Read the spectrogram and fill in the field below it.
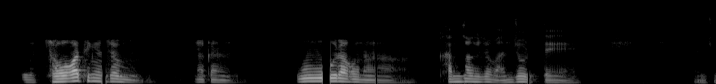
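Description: From the start until 3.77 s the recording most likely came through a poorer input device, such as a headset's call profile, before switching to a better one. That device passes nothing above 3 kHz, so the speech sounds dull and boxy, with a faint noise floor about 50 dB below the signal. At 3.77 s a 20 ms silence marks the switch, after which the sound clears up and the level shifts by about 5 dB.

Audio packets likely failed to reach the Bluetooth headphones in time, causing three Bluetooth dropouts. At 1.02 s a 41 ms hole opens, which fits two lost packets. From 3.22 to 3.31 s a longer 81 ms gap fits four. At 5.28 s a brief 20 ms gap fits a single packet. Each hole cuts the sound to silence, and it resumes further along, as though it had kept playing.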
